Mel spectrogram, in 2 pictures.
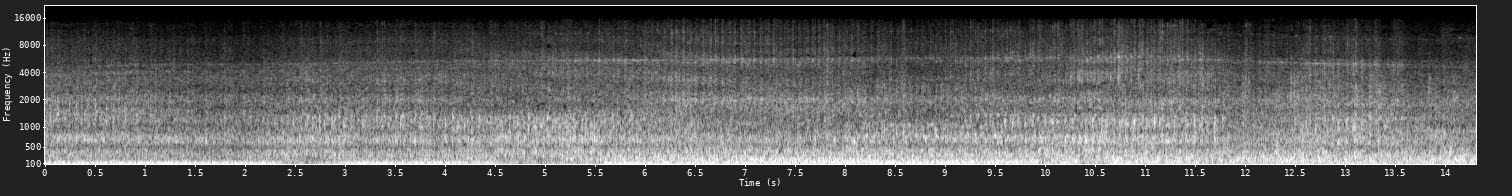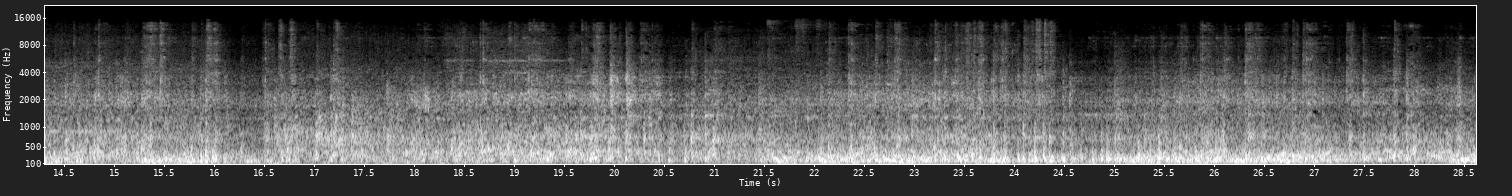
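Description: Diesel locomotive passing close, its engine running loud with a rising whine. Its passenger coaches then roll by, the wheels clicking over the rail joints.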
